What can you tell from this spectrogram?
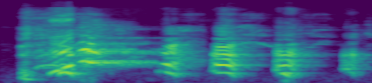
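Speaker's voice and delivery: squealing laugh; high burst of laughter. Real, not acted. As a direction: crack up high.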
